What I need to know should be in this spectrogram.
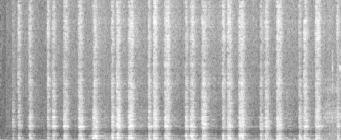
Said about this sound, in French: Et j'ai ensuite manipulé ça en croisant, faisant de la synthèse croisée avec des bruits d'abeilles, ça donnait ça.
